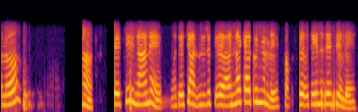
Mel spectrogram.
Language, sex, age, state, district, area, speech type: Malayalam, female, 45-60, Kerala, Thiruvananthapuram, urban, conversation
